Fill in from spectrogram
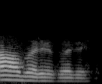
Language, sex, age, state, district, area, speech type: Goan Konkani, female, 18-30, Goa, Ponda, rural, conversation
